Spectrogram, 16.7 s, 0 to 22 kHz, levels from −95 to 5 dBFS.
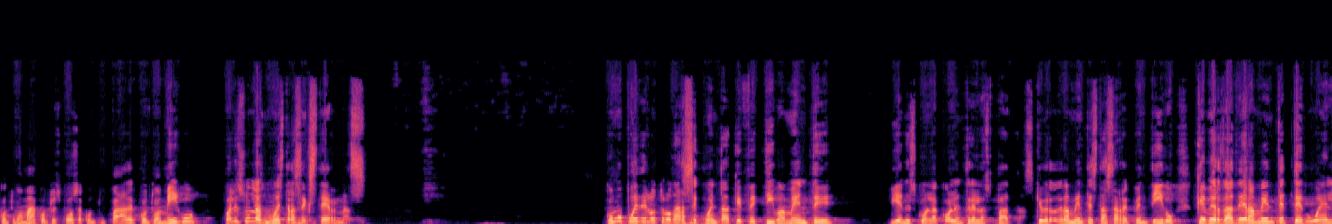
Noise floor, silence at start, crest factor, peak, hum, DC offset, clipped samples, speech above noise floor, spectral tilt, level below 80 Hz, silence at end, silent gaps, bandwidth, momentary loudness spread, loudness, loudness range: -82 dBFS; 0 s; 16 dB; 0 dBFS; none; under 0.1%; under 0.1%; 68 dB; -5.5 dB/octave; -42 dBFS; 0 s; none; 14.5 kHz; 9 LU; -15 LUFS; 8 LU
